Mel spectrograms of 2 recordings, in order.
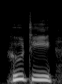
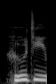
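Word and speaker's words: Houthi: week the Iran backed houti sorry houti that's how it's pronounced houti rebels of Yemen join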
